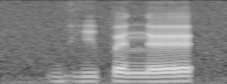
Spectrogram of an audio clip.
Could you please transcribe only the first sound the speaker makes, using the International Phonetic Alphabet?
bʱ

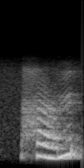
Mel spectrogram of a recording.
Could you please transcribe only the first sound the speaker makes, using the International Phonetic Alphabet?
x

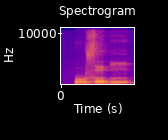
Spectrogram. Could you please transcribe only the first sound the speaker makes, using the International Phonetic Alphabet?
u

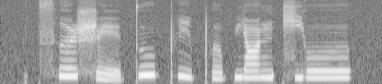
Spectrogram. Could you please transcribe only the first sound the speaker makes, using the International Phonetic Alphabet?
t͡sʰ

